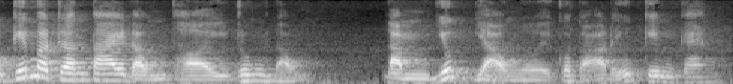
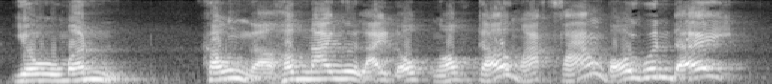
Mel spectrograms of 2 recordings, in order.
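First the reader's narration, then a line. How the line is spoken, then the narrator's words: Furious loud shout. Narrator (Vietnamese): giả điểu thần ma không dằn được lửa giận, nạt to tiếng nói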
